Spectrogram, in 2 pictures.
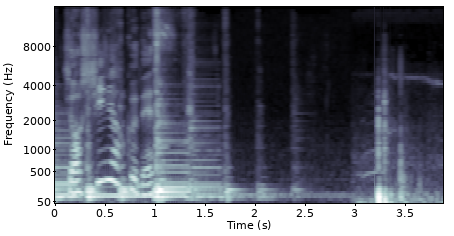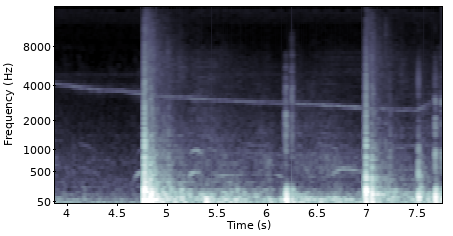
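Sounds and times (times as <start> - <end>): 
speech: 0.1 - 1.6
fireworks bursting outdoors: 3.0 - 7.7
whistling rocket streak descending in pitch: 3.1 - 7.7.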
